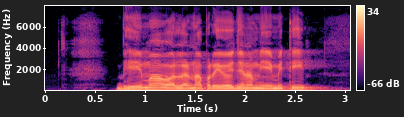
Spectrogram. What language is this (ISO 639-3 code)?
tel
